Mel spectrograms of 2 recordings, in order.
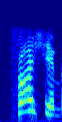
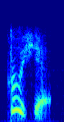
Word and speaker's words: Prussia: And you know, I always pronounce it Prussia, but it's actually Prussia. You have to forgive me for pronouncing it wrong all this time.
